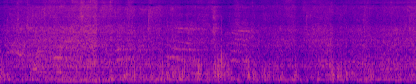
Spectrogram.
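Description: Steady rain and wind noise with the low engine hum of an Irish Rail diesel railcar creeping in towards the platform. A few faint voices come through around the middle.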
